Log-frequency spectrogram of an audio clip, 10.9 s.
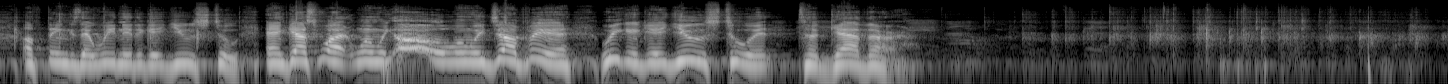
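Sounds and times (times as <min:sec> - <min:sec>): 
scattered clapping from part of an audience: 0:00.0 - 0:01.7, 0:07.3 - 0:10.8
speech: 0:00.2 - 0:06.9.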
